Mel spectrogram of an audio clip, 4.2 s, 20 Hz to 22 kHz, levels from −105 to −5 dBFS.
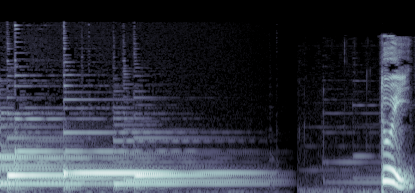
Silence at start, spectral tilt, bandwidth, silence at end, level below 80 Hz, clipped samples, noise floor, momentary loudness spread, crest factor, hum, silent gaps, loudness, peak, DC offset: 0 s; -6 dB/octave; 13.5 kHz; 0 s; -58 dBFS; under 0.1%; -61 dBFS; 19 LU; 18 dB; none; none; -20 LUFS; -4 dBFS; under 0.1%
